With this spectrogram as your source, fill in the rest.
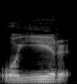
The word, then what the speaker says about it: oír: as a diphthong but since the I is accented we actually pronounce the O and the i in separate syllables so that's why you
